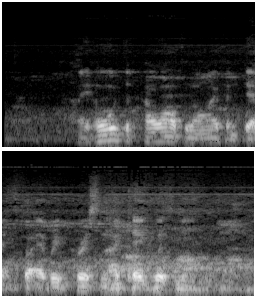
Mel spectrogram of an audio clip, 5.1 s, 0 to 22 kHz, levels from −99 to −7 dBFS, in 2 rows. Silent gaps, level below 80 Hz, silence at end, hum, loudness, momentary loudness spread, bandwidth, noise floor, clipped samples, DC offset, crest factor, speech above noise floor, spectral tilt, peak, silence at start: none; -62 dBFS; 0 s; none; -27 LUFS; 15 LU; 9.2 kHz; -65 dBFS; under 0.1%; under 0.1%; 20 dB; 39 dB; -7 dB/octave; -8 dBFS; 0.75 s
